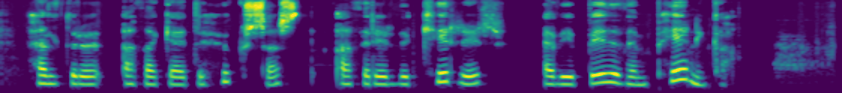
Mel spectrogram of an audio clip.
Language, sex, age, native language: Icelandic, female, 30-39, Icelandic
